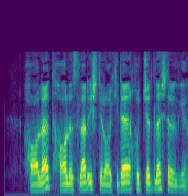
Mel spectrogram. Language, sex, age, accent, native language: Uzbek, male, under 19, Andijon, Uzbek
